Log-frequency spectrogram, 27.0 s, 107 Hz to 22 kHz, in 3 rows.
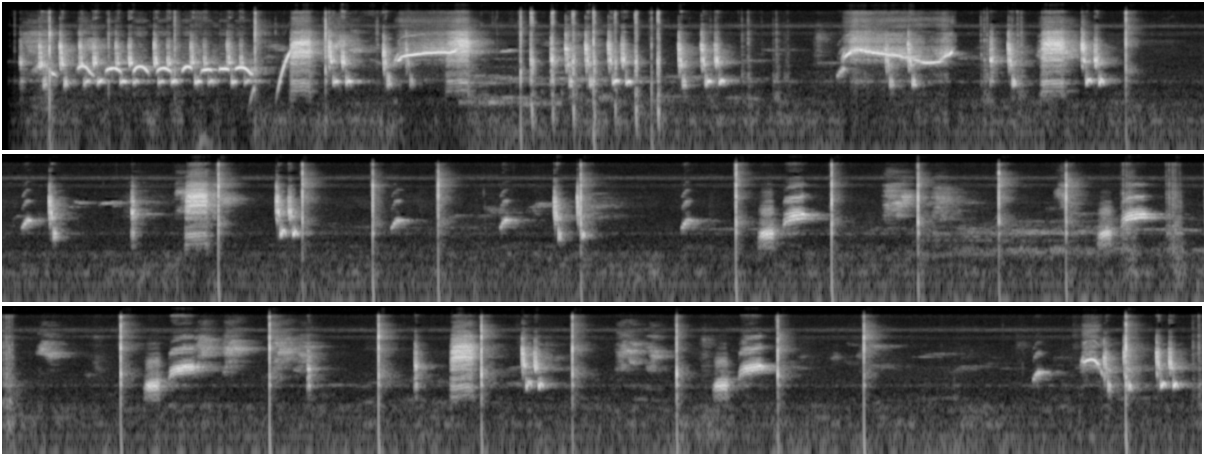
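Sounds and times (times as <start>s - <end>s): sharp clicks: 0.1s - 3.0s, 3.8s - 6.0s, 10.6s - 12.5s, 20.0s - 24.7s
starling calling: 0.1s - 8.5s, 9.1s - 27.0s.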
